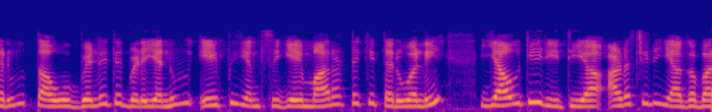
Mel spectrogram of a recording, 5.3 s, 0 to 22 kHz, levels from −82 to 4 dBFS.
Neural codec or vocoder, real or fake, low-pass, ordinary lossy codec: codec, 16 kHz, 2 kbps, FunCodec, trained on Chinese and English, 25 frames a second; fake; 7.2 kHz; none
